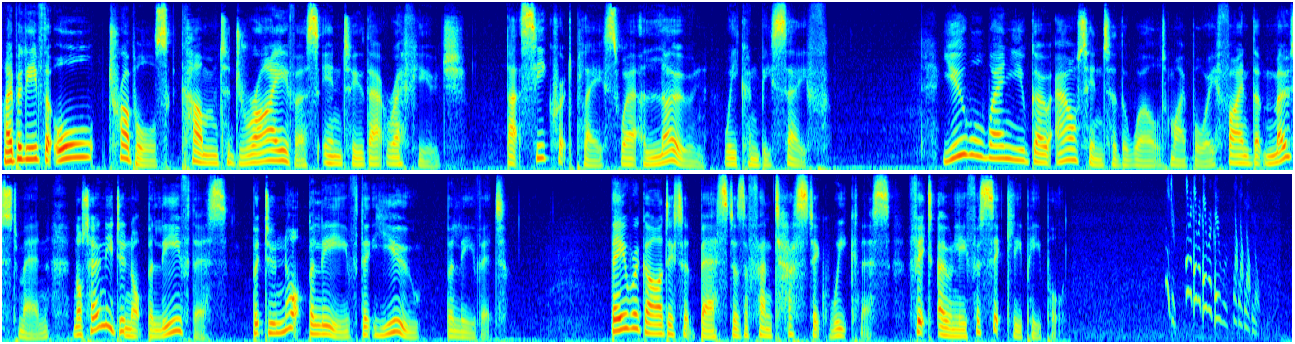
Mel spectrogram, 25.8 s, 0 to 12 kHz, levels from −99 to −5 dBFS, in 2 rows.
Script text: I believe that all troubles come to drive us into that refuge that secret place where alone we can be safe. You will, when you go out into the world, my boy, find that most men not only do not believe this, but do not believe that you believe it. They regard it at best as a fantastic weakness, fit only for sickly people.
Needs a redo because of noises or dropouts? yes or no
yes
